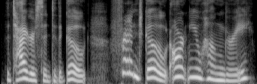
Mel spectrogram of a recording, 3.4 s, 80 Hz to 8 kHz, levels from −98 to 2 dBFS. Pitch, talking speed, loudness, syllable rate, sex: 260 Hz, 190 wpm, -18 LUFS, 4.7 syllables/s, female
